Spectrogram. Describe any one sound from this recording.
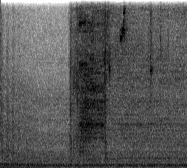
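Bus doors open with a hiss of air.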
